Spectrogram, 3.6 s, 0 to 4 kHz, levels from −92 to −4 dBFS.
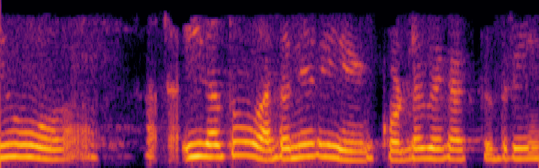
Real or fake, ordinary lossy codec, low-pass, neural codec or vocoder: real; MP3, 24 kbps; 3.6 kHz; none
